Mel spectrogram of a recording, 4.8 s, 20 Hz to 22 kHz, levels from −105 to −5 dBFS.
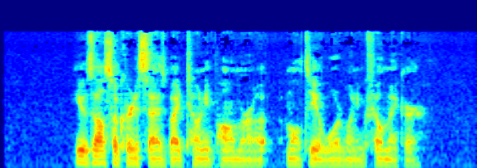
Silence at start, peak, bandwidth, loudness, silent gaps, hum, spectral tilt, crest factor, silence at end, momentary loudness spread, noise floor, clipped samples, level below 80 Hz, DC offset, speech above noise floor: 0.75 s; -12 dBFS; 11.5 kHz; -31 LUFS; none; none; -3 dB/octave; 20 dB; 0.55 s; 13 LU; -70 dBFS; under 0.1%; -58 dBFS; under 0.1%; 39 dB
